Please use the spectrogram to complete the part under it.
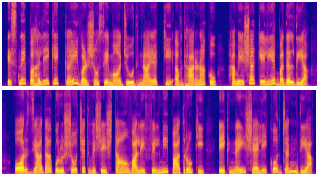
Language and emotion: Hindi, neutral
